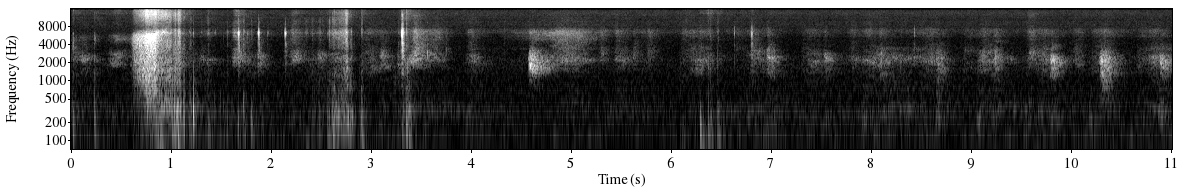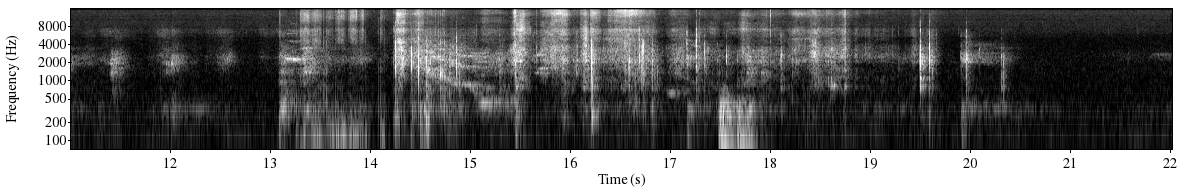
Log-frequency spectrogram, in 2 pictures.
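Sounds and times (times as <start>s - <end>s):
paper cup rustling and crinkling: 13.1s - 20.4s.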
